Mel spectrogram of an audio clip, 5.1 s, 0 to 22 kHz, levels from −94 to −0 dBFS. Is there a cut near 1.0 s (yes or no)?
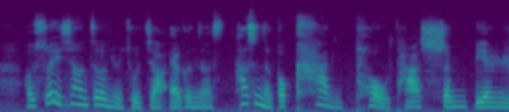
no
